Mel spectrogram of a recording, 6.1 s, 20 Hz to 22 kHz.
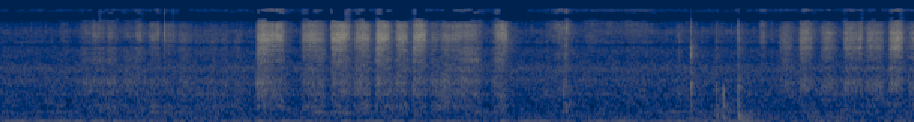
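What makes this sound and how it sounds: A felt marker tip scratches and rubs across a flat paper coloring page, filling in light green leaves. Quiet at first over a low steady hum, then a run of quick, bright, scratchy strokes starts at about 1.7 seconds and keeps going in irregular bursts to the end.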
